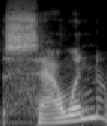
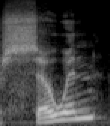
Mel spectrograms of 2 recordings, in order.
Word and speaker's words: Samhain: Although it's spelled Samhain, Samhain, I was informed that it is pronounced Samhain or Samhain.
